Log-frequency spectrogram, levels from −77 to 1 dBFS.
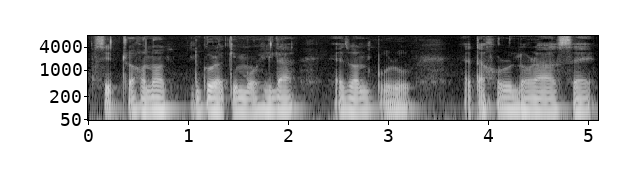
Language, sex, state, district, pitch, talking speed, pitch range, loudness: Assamese, male, Assam, Kamrup Metropolitan, 95 Hz, 105 wpm, 90-100 Hz, -19 LUFS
